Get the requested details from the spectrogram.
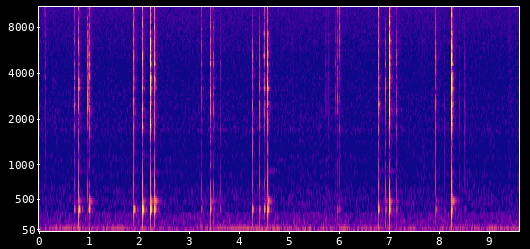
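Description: Long fingernails on both hands tap the sides of a tall, cylindrical composite paperboard Pringles can held upright in both hands. The taps land in sparse, irregular clusters, each a quick, dry click with a hollow knock near 340 Hz and a bright tick on top, dying away almost instantly. A steady low hum runs underneath.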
